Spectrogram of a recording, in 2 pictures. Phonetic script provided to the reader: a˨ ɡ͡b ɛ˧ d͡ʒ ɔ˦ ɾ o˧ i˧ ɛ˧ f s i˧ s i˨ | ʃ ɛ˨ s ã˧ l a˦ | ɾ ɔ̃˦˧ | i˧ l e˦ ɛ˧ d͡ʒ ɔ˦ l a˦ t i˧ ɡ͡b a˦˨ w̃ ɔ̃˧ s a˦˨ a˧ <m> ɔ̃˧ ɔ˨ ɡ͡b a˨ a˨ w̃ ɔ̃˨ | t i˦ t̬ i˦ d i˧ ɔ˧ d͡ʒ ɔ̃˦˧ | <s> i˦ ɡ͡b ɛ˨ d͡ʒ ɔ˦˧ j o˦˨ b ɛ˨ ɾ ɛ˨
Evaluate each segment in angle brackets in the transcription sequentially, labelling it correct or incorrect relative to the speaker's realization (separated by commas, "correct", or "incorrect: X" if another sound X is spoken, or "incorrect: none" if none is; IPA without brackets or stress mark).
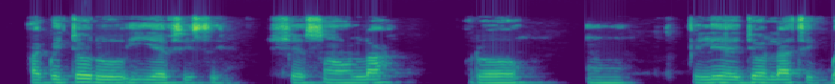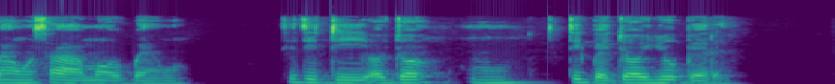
correct, incorrect: t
